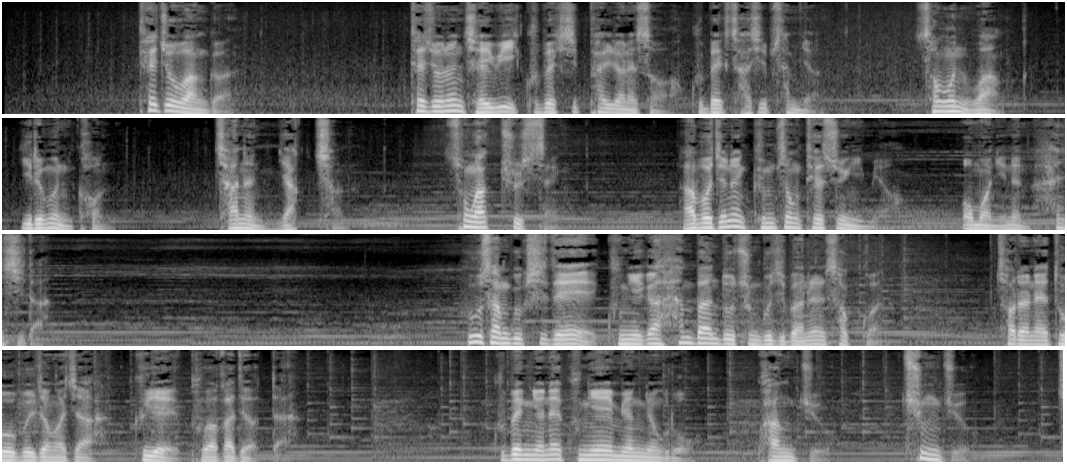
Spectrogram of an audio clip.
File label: korean documentaries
